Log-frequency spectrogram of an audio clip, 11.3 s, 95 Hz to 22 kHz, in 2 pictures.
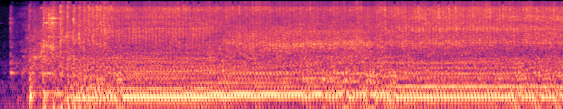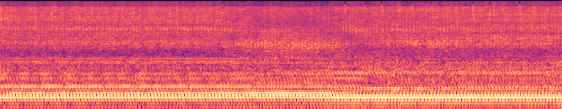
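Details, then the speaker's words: Homelite 2500 W flathead generator, repaired (stuck valve), after slight speed adjustment via dial: fires up and settles into steady constant-pitch drone, no hunting; governor holds frequency at 60 or 59.9 Hz, voltage slightly high. "Okay, it literally stayed at 60 or 59.9. You really can't get much better than that."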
